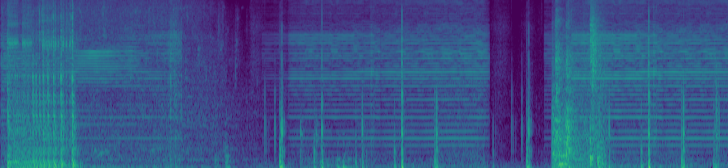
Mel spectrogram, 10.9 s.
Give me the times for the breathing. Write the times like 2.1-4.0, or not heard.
not heard.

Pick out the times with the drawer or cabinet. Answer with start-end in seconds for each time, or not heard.
0.1-1.2, 8.2-9.2.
